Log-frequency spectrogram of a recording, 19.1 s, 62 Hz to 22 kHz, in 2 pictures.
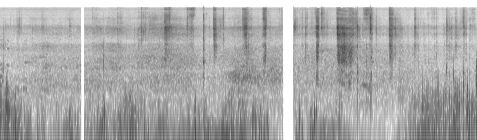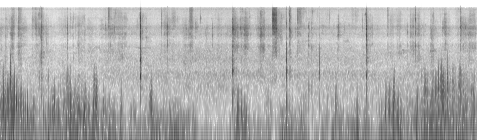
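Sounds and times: low rumble: 1.2s - 5.7s
tennis balls struck by rackets: 5.9s - 11.3s, 12.3s - 13.0s, 14.1s - 17.1s.

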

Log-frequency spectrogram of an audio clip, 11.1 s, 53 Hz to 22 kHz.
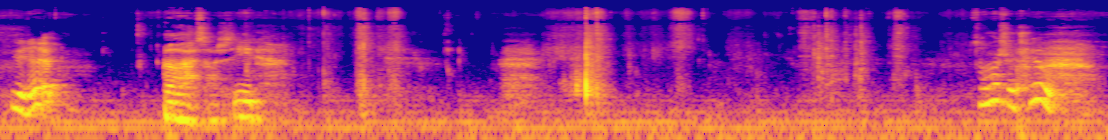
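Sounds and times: person chewing: 0.9s - 1.8s, 2.9s - 9.2s.

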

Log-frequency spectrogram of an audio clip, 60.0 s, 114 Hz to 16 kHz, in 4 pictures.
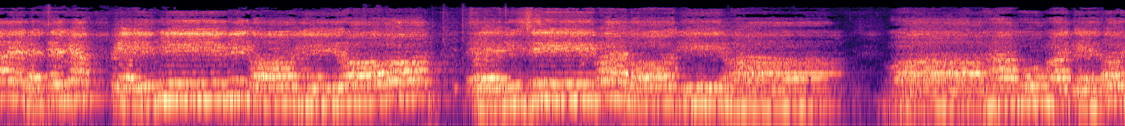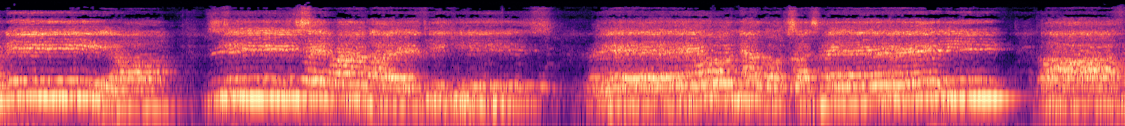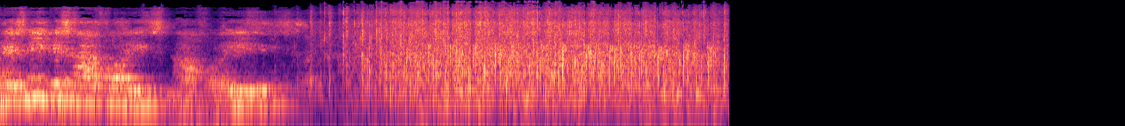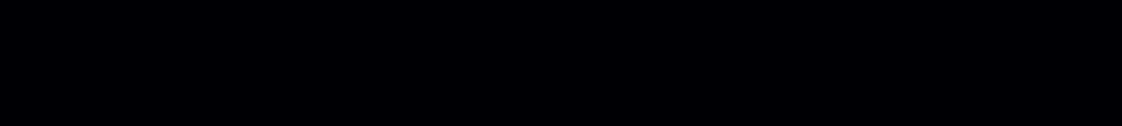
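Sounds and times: choir singing: 0.0s - 34.0s.

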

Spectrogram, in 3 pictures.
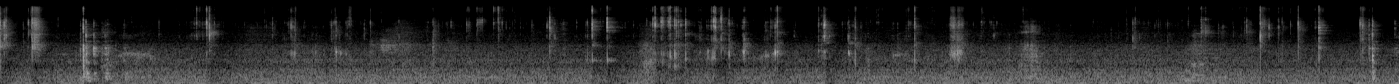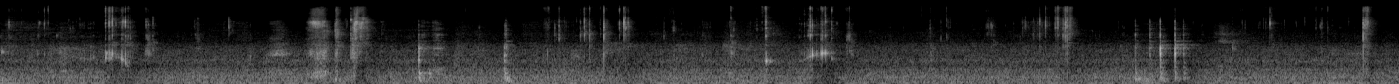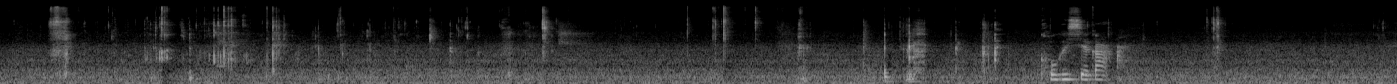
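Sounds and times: chewing crab legs: 0.0s - 16.6s, 17.2s - 25.3s, 26.0s - 36.3s
crab shell cracking: 4.3s - 10.1s, 11.2s - 15.6s, 19.4s - 20.4s, 23.2s - 24.9s, 34.8s - 35.7s.

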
